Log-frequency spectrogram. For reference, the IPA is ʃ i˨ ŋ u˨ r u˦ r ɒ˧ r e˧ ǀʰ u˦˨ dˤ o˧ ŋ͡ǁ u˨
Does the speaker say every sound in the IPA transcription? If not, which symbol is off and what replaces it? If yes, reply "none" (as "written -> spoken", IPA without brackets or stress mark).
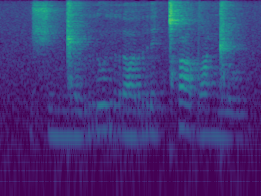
ŋ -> ŋ͡ǁ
